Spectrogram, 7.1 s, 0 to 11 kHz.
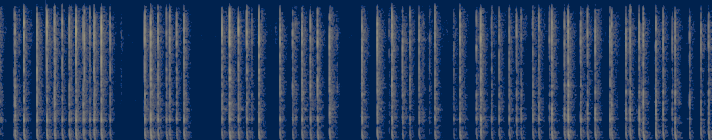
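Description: A hollow cardboard Pringles crisp tube is held in one hand while the fingertips of the other hand tap rapidly on its printed side throughout. The result is dozens of short, dry, hollow taps with a low resonant body around 190 Hz and very quick decay. They come in fast bursts broken by brief pauses near 1.2, 2 and 3.6 seconds.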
